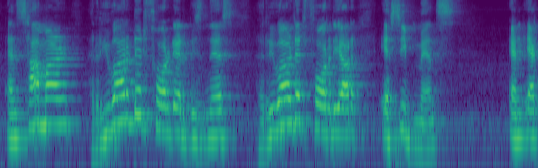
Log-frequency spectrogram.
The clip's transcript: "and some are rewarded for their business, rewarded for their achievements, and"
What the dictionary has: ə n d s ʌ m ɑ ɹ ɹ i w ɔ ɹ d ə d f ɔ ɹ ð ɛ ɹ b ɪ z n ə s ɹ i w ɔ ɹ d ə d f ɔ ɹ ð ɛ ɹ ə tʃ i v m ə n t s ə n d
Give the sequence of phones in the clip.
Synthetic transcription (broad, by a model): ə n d s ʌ m ɑ ɹ ɹ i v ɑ ɹ d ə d f ɔ ɹ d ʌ ɹ b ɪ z n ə s ɹ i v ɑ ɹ d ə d f ɔ ɹ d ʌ ɹ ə s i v m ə n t s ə n d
